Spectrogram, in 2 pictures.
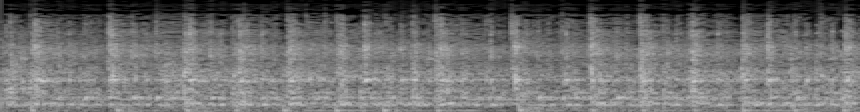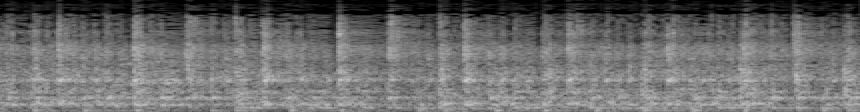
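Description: Cook Islands drum ensemble playing ura pa'u drum-dance music: wooden slit drums (pate) and skin drums beating a fast, steady rhythm without singing.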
